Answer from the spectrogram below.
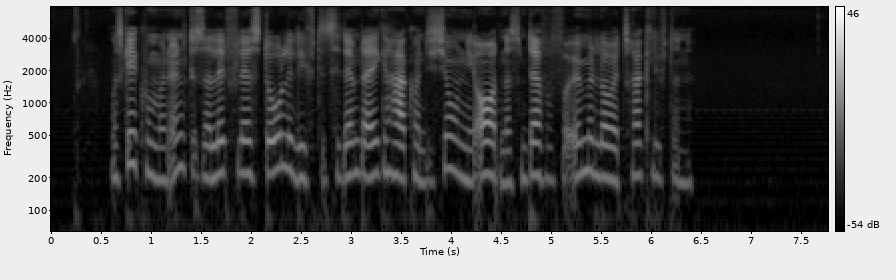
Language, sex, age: Danish, female, 22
